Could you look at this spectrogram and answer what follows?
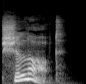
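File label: "shallot", British English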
